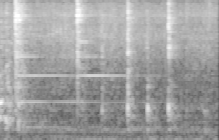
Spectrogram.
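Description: Chopped medium tomato stirred in a pan over a slow flame for dal tadka, with a soft continuous sizzle broken by several sharp scraping strokes of the spoon, close and alone with no voices.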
